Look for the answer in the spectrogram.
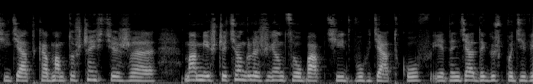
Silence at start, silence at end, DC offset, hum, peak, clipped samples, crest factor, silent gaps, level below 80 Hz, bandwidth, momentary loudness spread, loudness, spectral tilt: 0 s; 0 s; under 0.1%; none; -10 dBFS; under 0.1%; 18 dB; none; -56 dBFS; 11.5 kHz; 5 LU; -28 LUFS; -5 dB/octave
